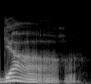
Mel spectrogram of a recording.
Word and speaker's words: gare: Une gare. Okay, remember when you get these G and A together, the sound is g, ga, ga. Une gare. Final E not pronounced.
